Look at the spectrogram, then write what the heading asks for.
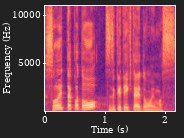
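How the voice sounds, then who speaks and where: The man speaks with a fairly high pitch. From Japan. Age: 20s. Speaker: customer testimonial speaker; speaker. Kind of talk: testimony. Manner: hesitant, frequent fillers. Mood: earnest, motivational. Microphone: lapel.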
